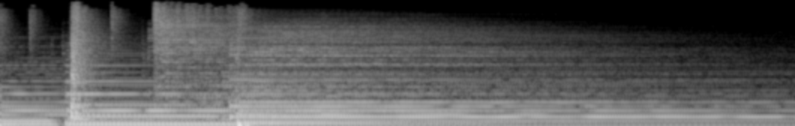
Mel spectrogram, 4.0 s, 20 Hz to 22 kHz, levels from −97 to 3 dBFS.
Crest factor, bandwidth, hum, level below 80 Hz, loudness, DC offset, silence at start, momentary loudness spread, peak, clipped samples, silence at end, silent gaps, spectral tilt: 20 dB; over 20 kHz; none; -34 dBFS; -23 LUFS; under 0.1%; 0 s; 13 LU; -2 dBFS; under 0.1%; 0 s; none; -6 dB/octave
